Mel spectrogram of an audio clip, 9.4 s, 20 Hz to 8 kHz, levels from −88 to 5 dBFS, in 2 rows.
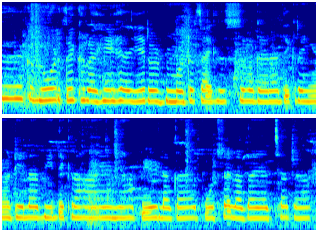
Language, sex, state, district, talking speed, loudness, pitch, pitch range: Hindi, female, Uttar Pradesh, Budaun, 180 wpm, -25 LUFS, 255 Hz, 250-270 Hz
